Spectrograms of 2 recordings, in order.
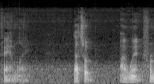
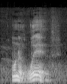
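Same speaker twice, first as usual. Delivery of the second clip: higher, louder retold cry of desperation; desperate outburst; 5 semitones higher, 5 dB louder than usual. Nearly drowned young man answers the guru, acted desperate outburst. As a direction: burst out as the man just pulled from the water.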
